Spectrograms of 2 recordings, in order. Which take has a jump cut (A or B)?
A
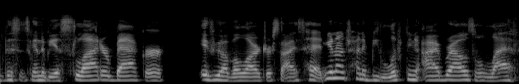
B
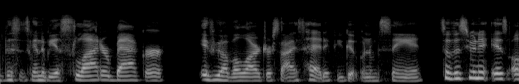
A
